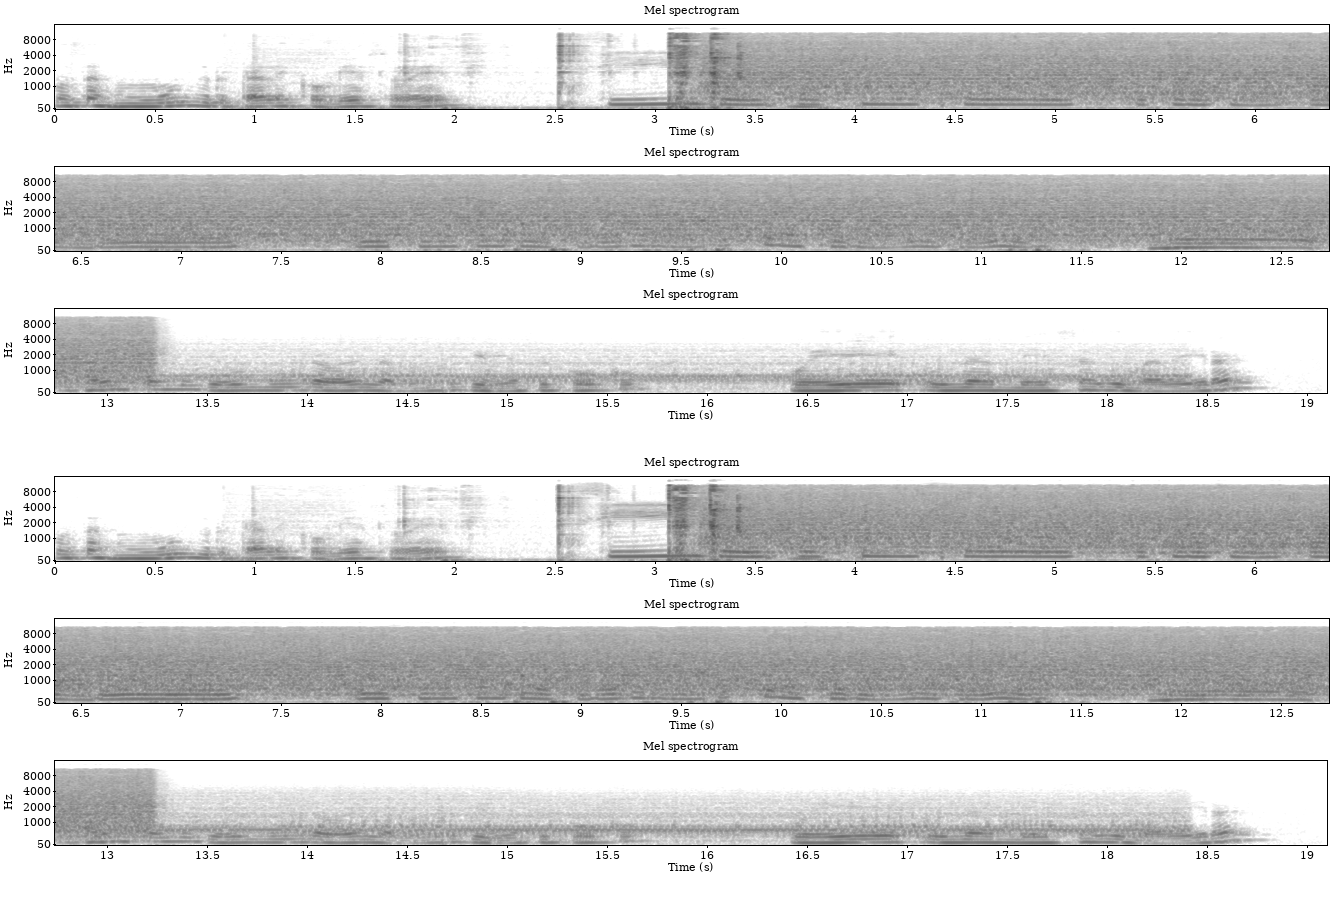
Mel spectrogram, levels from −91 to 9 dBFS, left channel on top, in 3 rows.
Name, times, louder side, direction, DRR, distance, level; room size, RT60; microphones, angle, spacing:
voice 1, 0.0-2.1 3.7-3.8 11.8-15.7 16.4-18.8, left 2 dB, 40° left, 2.0 m, -42 dB
sound 1, 0.8-11.5, right 2 dB, 40° right, 2.5 m, -39 dB
voice 2, 2.7-7.4 7.9-11.4, right 4 dB, 60° right, 0.5 m, -42 dB
sound 2, 3.2-13.3, right 1 dB, 10° right, 0.8 m, -36 dB
sound 3, 5.1-18.4, right 4 dB, 80° right, 1.1 m, -50 dB
11.5 x 4.4 x 7.5 m
head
